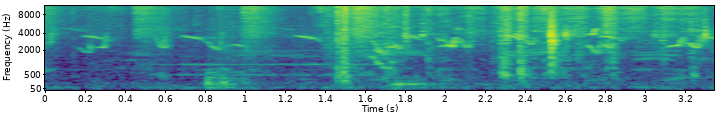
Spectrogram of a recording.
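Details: Grey francolin chicks calling: thin high peeping and chirping notes, short and irregular, overlapping each other, with scattered clicks and rustling.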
